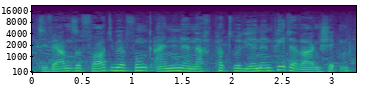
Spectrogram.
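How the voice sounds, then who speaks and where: Brisk, high-pitched boy detective leader played by a man. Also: a little hiss or hum, lightly acted. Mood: brisk, planning. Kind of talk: German children's audio drama acting.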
